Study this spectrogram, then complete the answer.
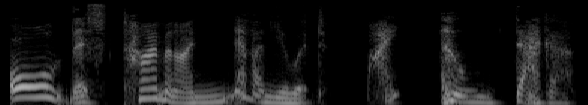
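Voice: mid-range voice, big pitch swings, measured pace, breathy edge, dry recording, muffled recording, heavily acted. A narrator voicing the ghost of an old murdered king, aggrieved and given to swearing.

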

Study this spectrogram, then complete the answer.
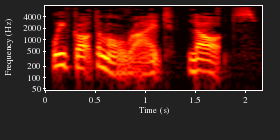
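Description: A narrator voicing a nervous male castle chamberlain who stammers and fumbles through excuses, with a husky voice. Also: mid-range voice, expressive, slow, dry recording, lo-fi sound, heavily acted. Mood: flustered. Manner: flustered, stammering.

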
